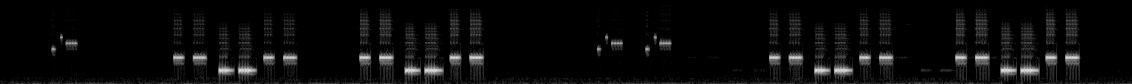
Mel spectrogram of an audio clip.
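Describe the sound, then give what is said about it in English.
One of the original electronic wake-up alarm sounds plays a short rising chirp followed by rapid clusters of bright beeping tones alternating between two pitches. The melodic pattern plays twice, loud and clear, with no voices. “Yeah, so that, again, that was one of the original alarms, and just being, waking up to that every morning, I think would just make me feel kind of agitated.”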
